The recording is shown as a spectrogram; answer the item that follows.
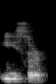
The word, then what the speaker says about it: ESSER: the ISA ISA funds esse are pronounced easer funding is worth a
